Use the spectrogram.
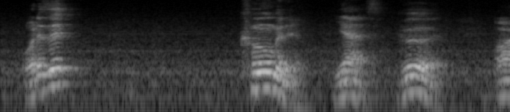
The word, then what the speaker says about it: Coumadin: Notice that's a hard sounding C. Coumadin, right? So, what I want you to do is think about Coumadin and that K sound that it has, that hard C.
